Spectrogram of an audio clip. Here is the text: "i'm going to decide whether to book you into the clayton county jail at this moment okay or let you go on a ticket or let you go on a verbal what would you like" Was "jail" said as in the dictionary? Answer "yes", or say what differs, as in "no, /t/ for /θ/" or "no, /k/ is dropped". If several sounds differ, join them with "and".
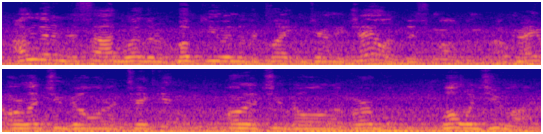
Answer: no, /tʃ/ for /dʒ/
